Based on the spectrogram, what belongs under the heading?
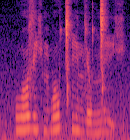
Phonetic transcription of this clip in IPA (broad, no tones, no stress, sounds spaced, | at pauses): w o z i ç m b o w ǀʰ i n z ʏ w ŋ͡ǀ i ç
